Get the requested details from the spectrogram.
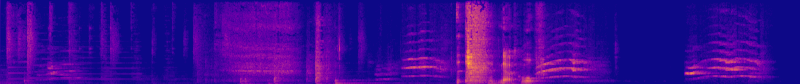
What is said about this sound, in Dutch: pauze houden omdat mijn kat aan het miauwen is.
